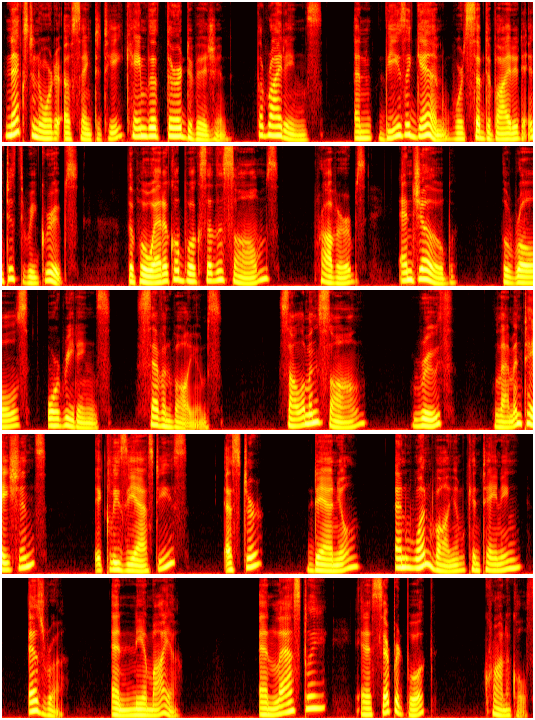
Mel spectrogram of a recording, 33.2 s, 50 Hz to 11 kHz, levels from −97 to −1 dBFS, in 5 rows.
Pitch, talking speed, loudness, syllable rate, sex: 165 Hz, 100 wpm, -20 LUFS, 4.7 syllables/s, female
